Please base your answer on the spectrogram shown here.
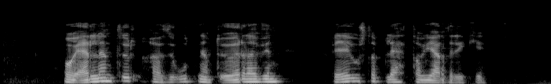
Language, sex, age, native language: Icelandic, male, 50-59, Icelandic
